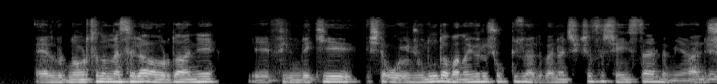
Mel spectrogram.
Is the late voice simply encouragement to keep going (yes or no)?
yes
